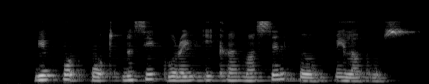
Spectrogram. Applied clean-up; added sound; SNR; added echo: neural mask model DeepFilterNet 3.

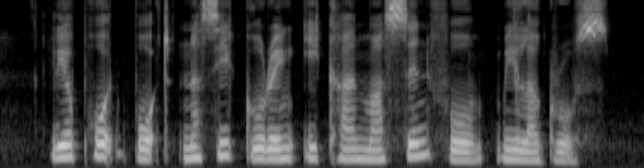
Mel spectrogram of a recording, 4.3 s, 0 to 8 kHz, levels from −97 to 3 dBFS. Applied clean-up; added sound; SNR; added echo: none; none; none; none.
